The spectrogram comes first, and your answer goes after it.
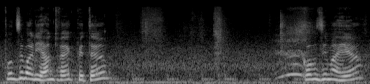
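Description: A man's voice: very high-pitched, normal speed. A man playing a firm, questioning police officer in a reality drama. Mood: probing. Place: greenhouse garden centre. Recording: noisy location sound.

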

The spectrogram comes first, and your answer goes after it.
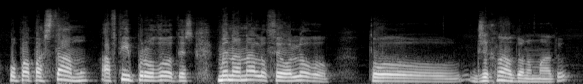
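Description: A man's voice: on the high side, fairly even intonation, warm tone. A man interviewing a monk, talking heatedly and indignantly, retelling conversations at length. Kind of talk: impassioned conversational monologue.

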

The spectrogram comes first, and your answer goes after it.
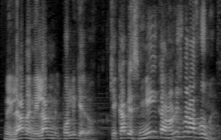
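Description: A man co-hosting a show, telling funny stories in a lively way and acting out the lines of the people in them. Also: high-pitched, soft background music. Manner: lively, acts out quoted lines. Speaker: co-host. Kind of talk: casual comedic storytelling.

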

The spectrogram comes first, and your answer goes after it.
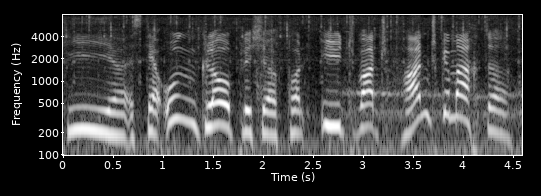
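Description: Woman doing a slow, theatrical skeleton gentleman. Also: a little high, animated, slight background noise. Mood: proud, mysterious. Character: tall eccentric skeleton gentleman inventor, kindly, theatrical. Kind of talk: game dialogue read aloud.

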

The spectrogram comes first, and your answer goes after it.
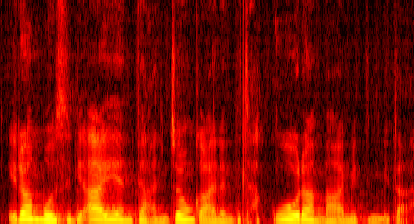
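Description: A woman's voice: on the high side, animated, rapid-fire, mellow. A woman in her thirties or forties, a mother reading out her written question in a subdued, earnest way.

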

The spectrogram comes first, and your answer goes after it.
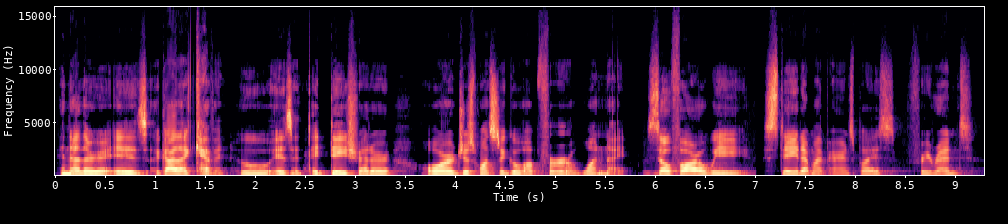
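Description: A man's voice: fairly low pitch, steady tone, moderate pace, few pauses, fairly bright tone. A man in his twenties hosting a casual, joking vlog, talking straight to a handheld camera and swearing casually. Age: 20s. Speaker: vlogger and host. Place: ski hill outdoors and indoor lodge rooms. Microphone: handheld action camera at arm's length.

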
